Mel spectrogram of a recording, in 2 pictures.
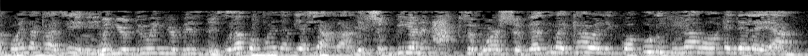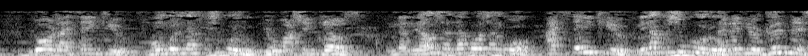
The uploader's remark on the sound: Impartation at Sozo Ministries Church, Juja, Kenya. This sermon was recorded at Sozo Ministries Church – Juja, Kenya. The interpretation is in Swahili.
